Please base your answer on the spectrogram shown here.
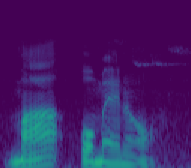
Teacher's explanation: En Andalucía, en Granada, no pronunciamos la S al final de las palabras. Lo que hacemos es que para marcar el plural de una palabra pronunciamos la última vocal más abierta.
